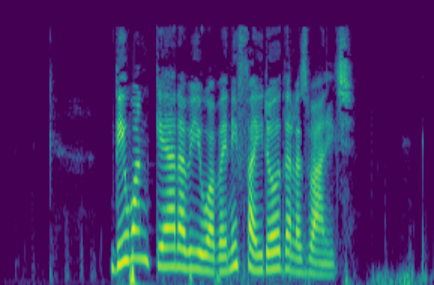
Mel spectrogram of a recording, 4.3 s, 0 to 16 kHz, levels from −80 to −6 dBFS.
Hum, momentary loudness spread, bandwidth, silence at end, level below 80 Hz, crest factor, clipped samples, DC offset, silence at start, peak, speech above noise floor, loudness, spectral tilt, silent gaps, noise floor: none; 8 LU; 11.5 kHz; 0.25 s; -38 dBFS; 18 dB; under 0.1%; under 0.1%; 1.1 s; 0 dBFS; 42 dB; -16 LUFS; -4.5 dB/octave; none; -57 dBFS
